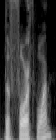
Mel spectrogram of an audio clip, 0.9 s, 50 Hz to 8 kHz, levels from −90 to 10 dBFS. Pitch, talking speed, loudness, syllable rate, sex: 110 Hz, 205 wpm, -16 LUFS, 5.9 syllables/s, male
